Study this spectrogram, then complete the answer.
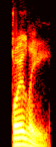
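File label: "doyley", American English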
